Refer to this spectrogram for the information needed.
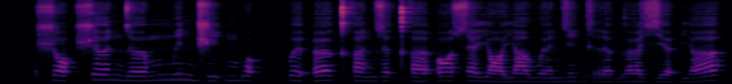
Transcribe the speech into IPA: ʃ ɔ ʔ ʃ əː n d əː mː i n d͡ʒ i ʔ m b ɔ ʔ pː ɘ ʔ œ kʰ ɐ n z ə kʰ ɐ ʔ ɔ s ɛ j ɒ j a w ɘ n z i ɡ r ə ɡ œː zʲ ɐ ʔ j ɐ

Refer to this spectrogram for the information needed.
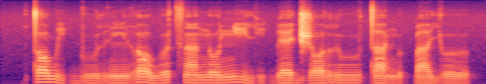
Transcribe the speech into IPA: t ɔ˦ w i˨ ɡ͡b uː˨ r ĩ˨ r ɔ˦˨ w ʊ˦ t͡s ã˦ n o˦ ɲ i˦˨ j i˨ ɡ͡b ɛ˦ d͡ʒ ɔ˦ r uː˦ t a˦˨ ŋ ʊ˦ k͡p a˦ j ʊ˦˨

